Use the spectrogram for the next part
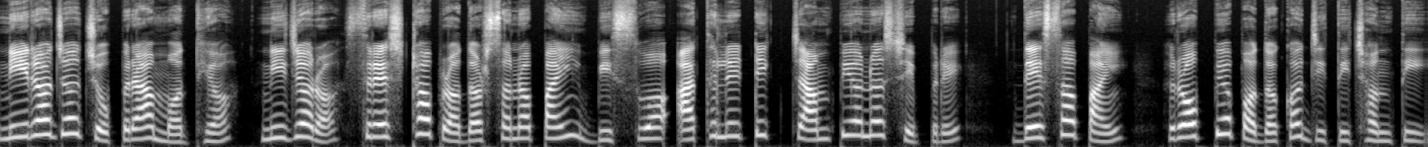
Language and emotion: Odia, neutral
